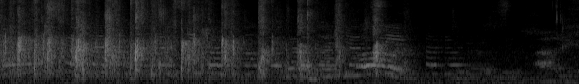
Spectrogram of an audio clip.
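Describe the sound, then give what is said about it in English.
An audience claps and applauds to the Lord, a dense stream of sharp hand claps that is loudest at first, thins out and fades after about four seconds, with voices calling out over and after it. “Lift your hands, clap your hands to the Lord.”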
